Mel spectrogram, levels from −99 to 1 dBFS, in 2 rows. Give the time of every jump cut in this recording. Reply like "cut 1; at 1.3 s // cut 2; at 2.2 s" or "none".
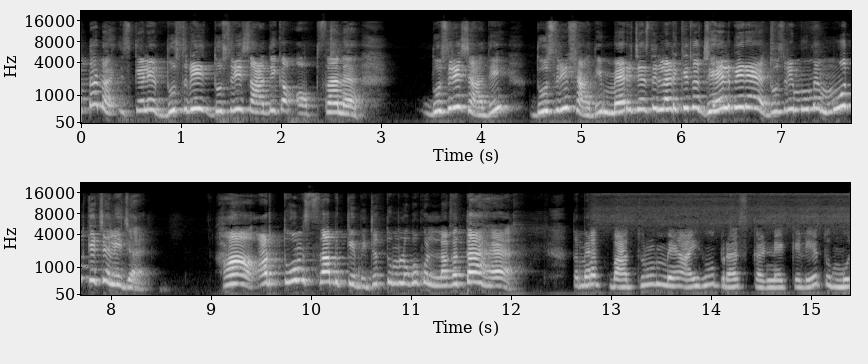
cut 1; at 12.8 s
